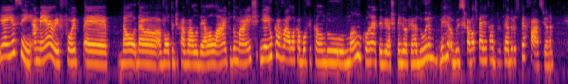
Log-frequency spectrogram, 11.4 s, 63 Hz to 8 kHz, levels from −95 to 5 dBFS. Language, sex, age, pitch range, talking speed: Portuguese, female, 10-29, 200-260 Hz, 210 wpm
